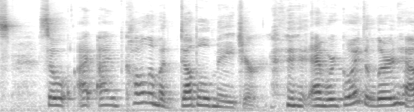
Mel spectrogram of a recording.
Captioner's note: chuckles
